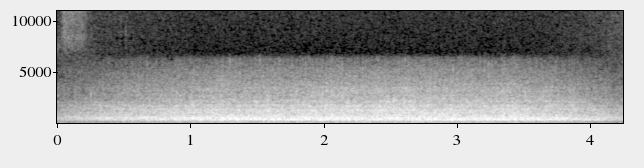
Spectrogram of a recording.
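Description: A rushing, whooshing noise with no clear pitch that swells in over the first second, holds steady and eases near the end.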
